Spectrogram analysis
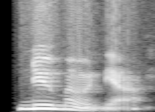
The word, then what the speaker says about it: pneumonia: Pneumonia. Notice that the P is silent.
